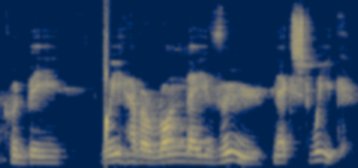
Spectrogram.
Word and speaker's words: rendezvous: How do you pronounce that? It looks like rendezvous, right? Rendezvous. But it's actually pronounced rendezvous.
